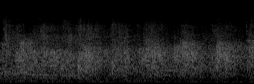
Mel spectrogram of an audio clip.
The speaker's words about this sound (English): How about, first of all, a big round of applause to our worship leader this morning.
